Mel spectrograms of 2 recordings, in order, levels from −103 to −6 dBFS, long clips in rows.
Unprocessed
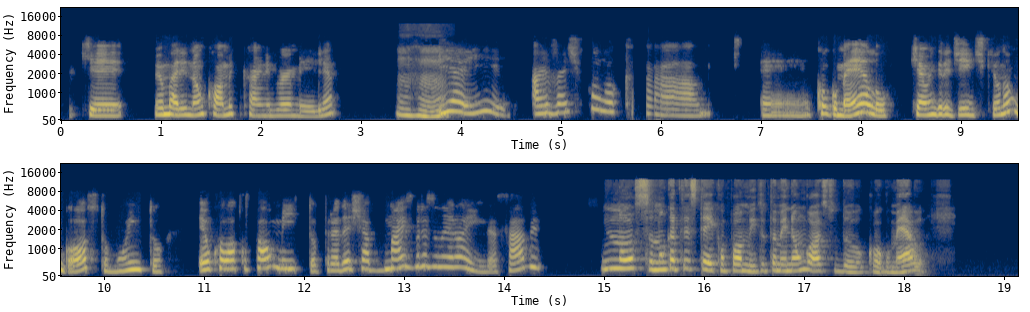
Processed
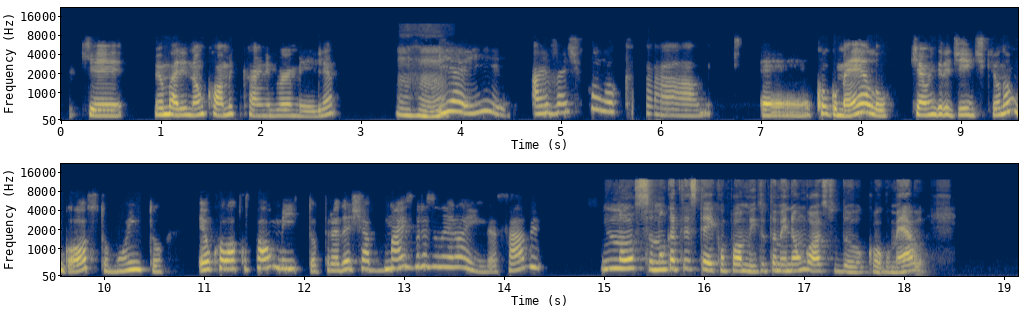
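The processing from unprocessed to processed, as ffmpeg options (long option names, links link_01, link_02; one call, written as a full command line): ffmpeg -i in.wav -filter_complex "[0:a]asettb=1/sr,asplit=3[link_01][link_02][link_03];[link_01]atrim=end=6.444[link_04];[link_02]atrim=start=6.44:end=7.59,asetpts=PTS-STARTPTS,afade=type=in:duration=0.004:curve=qsin,afade=type=out:start_time=1.146:duration=0.004:curve=qsin,equalizer=frequency=560:width=2.2:gain=14[link_05];[link_03]atrim=start=7.586[link_06];[link_04][link_05]acrossfade=duration=0.004:curve1=hsin:curve2=qsin[link_07];[link_07][link_06]acrossfade=duration=0.004:curve1=qsin:curve2=hsin" out.wav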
